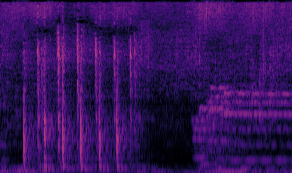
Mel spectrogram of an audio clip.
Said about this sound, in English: I knocked and waited.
